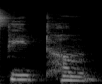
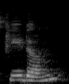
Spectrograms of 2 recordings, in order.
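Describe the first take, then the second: First: The middle consonant is an aspirated t sound. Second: The middle consonant is a plain d sound. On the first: This is the Sanskrit way of saying it. "the Sanskrit pronunciation ... it is the second ta, ta, tha" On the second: This is the everyday Tamil way of saying it. "We use D in that as Pidam. In Tamil common parlance"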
